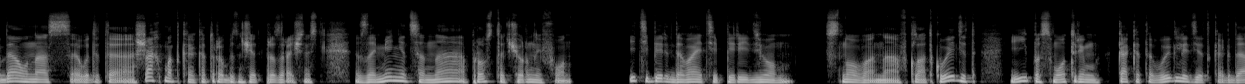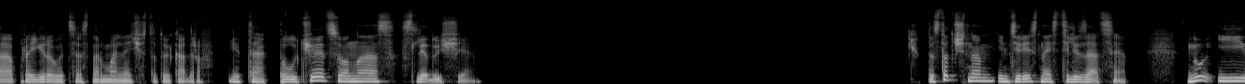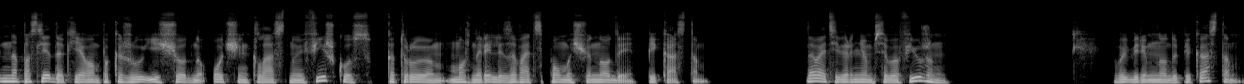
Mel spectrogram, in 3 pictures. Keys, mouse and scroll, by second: 23.9 space.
